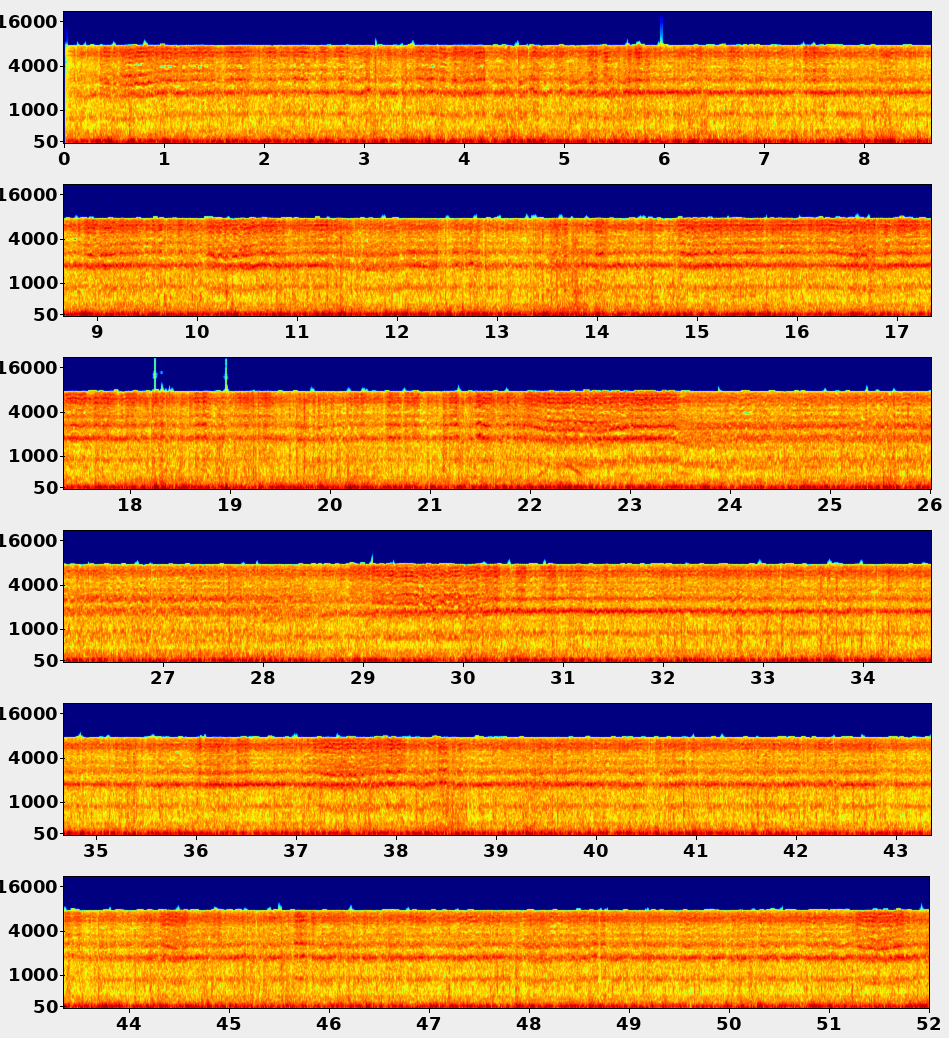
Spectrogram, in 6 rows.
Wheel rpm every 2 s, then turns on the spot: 190, 230, 230, 230, 230, 230, 230, 230, 230, 230, 230, 220, 190, 190, 200, 220, 230, 230, 230, 230, 240, 230, 230, 230, 230, 230.
none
